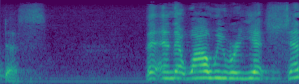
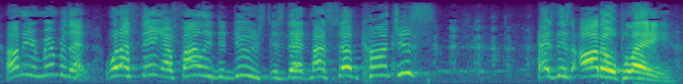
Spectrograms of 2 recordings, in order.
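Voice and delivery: chuckling through the words; laughing at his own habit; laughing while telling; 7 semitones higher, 12 dB louder than usual. Real, not acted. Pastor laughing at himself to the congregation, laughing.

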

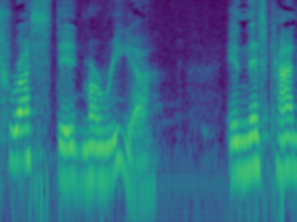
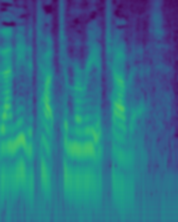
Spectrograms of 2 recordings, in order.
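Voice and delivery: low, subdued retelling of tears; understated, soft and low plea; retold tearful plea; 4 semitones lower, 7 dB quieter than usual. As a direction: quietly voice a distressed young mother, without sobbing. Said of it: "she's just crying".

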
